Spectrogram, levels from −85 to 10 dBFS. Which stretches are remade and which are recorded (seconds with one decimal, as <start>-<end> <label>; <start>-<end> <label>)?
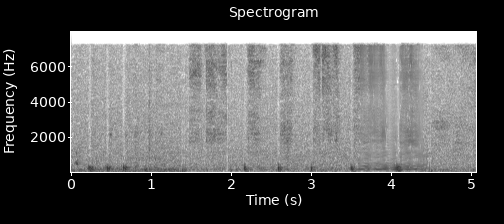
0.0-3.6 recorded; 3.6-4.4 remade; 4.4-5.1 recorded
